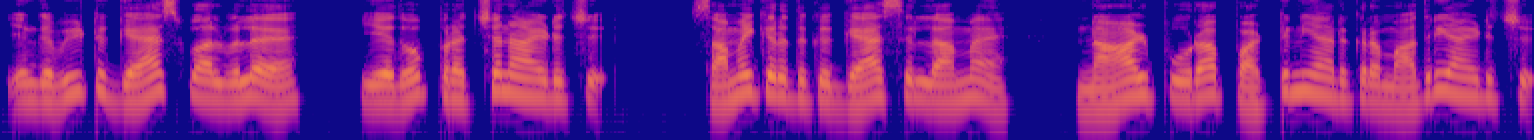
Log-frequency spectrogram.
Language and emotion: Tamil, sad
